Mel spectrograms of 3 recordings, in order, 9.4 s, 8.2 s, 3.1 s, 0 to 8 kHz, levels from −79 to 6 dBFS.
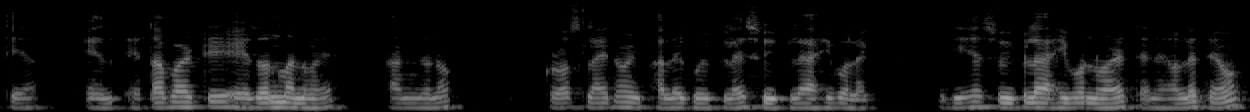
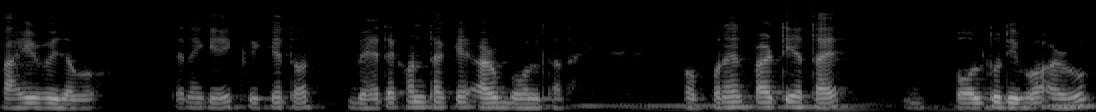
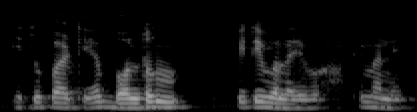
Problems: continuous background conversations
